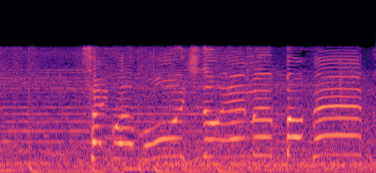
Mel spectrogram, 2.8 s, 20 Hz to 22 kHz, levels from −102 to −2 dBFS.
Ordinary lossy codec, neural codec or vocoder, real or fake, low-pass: Opus, 64 kbps; none; real; 7.2 kHz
